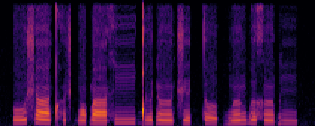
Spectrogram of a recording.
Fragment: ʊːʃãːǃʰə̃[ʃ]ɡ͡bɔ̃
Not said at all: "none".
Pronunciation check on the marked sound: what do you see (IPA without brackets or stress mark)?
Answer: ʃ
